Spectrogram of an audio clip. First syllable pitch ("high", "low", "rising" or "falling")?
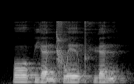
high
